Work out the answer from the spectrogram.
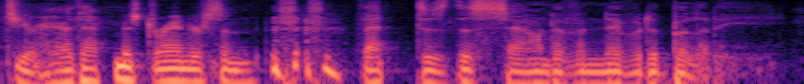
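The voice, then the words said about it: Impression of Agent Smith. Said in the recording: “I'm going to do my Mr. Agent Smith impersonations here.”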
